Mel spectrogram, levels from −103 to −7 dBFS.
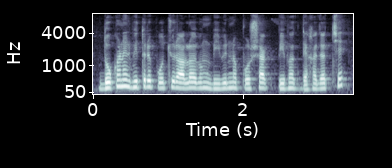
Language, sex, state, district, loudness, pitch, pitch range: Bengali, male, West Bengal, Alipurduar, -17 LUFS, 155 Hz, 145-175 Hz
